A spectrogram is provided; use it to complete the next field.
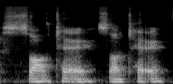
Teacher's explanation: It has second syllable stress because it comes from the French. So my te syllable is where the stress is.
